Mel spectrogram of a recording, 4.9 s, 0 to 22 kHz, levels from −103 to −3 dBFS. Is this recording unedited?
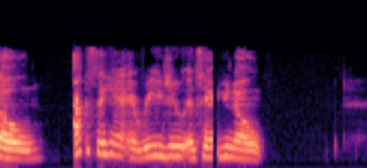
no; 1 cut; at 2.8 s

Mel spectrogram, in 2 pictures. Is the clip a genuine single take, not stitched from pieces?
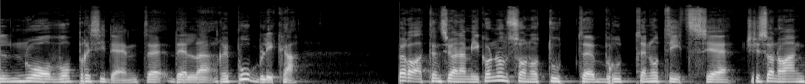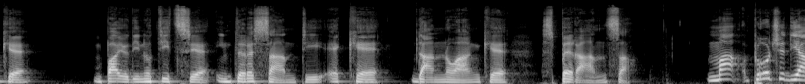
no; 1 cut; at 3.9 s

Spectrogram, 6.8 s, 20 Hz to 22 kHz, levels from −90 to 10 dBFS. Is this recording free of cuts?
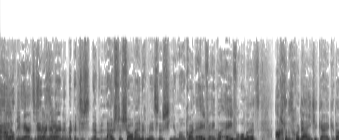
no; 1 cut; at 3.7 s

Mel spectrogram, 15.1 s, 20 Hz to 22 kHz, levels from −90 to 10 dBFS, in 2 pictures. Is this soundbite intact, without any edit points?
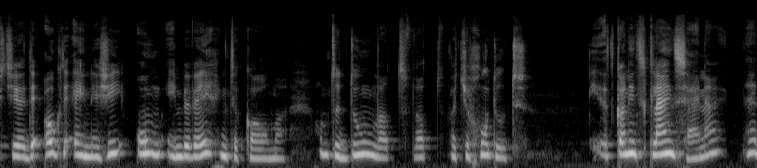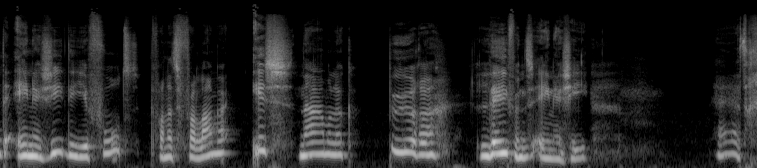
no; 3 cuts; at 4.4 s, 7.3 s, 9.0 s

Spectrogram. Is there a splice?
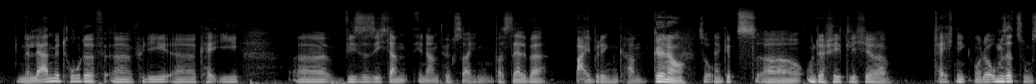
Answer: yes; 1 cut; at 7.1 s

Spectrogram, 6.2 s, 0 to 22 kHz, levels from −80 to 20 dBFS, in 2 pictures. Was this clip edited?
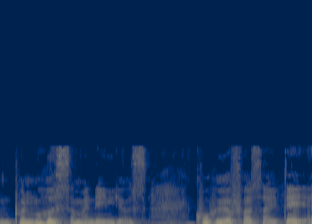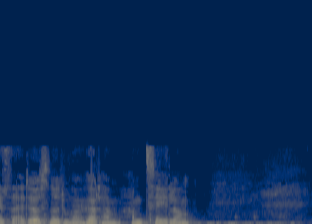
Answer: no; 0 cuts

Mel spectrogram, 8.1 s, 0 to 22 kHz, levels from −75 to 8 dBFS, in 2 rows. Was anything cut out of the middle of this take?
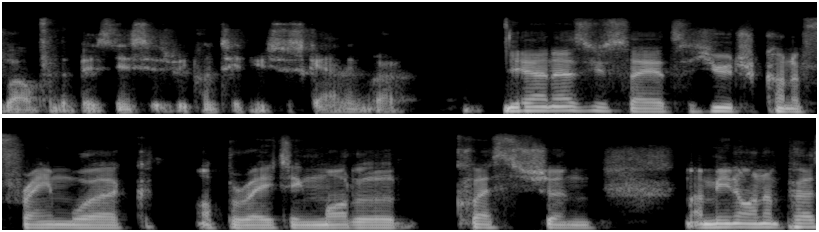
yes; 1 cut; at 2.4 s

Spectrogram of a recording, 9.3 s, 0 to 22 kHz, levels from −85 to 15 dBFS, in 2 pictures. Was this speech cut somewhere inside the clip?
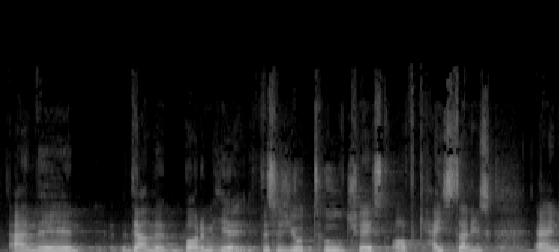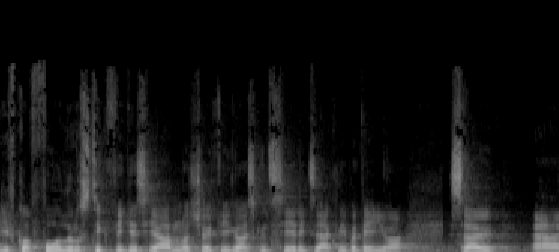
yes; 1 cut; at 8.4 s

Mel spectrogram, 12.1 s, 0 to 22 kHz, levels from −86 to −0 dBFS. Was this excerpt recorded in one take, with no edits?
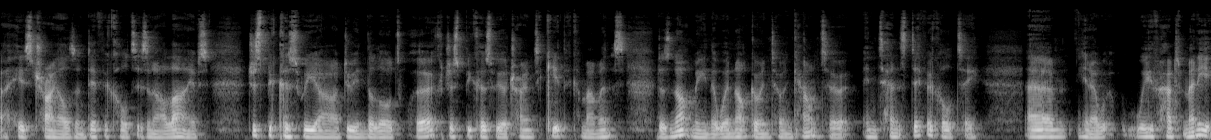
no; 2 cuts; at 6.6 s, 10.2 s

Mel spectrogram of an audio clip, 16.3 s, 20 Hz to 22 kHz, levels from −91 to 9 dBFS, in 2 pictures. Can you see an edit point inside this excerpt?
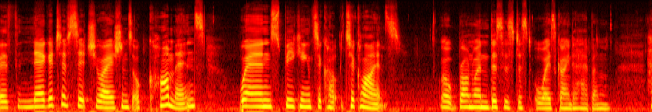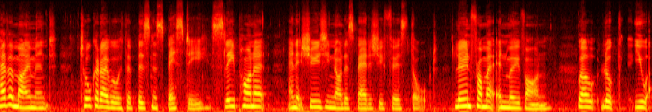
yes; 2 cuts; at 13.7 s, 15.3 s

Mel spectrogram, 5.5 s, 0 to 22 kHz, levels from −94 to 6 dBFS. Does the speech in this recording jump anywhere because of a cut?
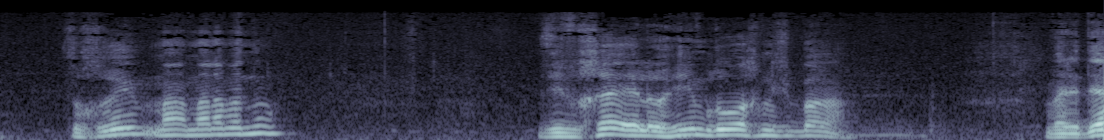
no; 0 cuts

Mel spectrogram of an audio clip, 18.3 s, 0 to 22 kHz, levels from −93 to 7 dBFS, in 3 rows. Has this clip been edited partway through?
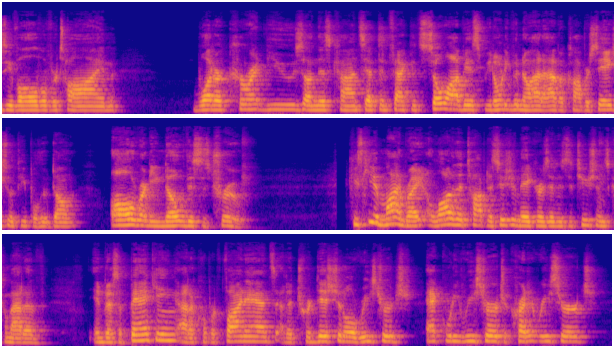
yes; 3 cuts; at 3.8 s, 9.4 s, 16.4 s

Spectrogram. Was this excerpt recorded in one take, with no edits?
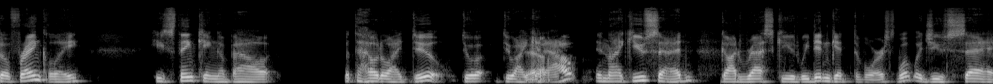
no; 2 cuts; at 7.2 s, 9.0 s

